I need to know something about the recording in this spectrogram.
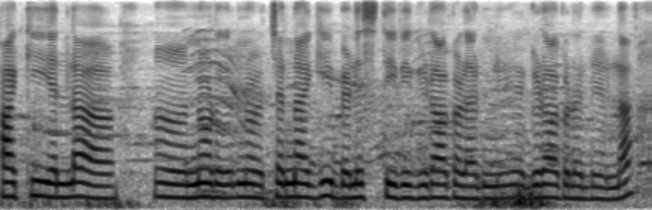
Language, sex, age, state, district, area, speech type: Kannada, female, 45-60, Karnataka, Bangalore Urban, rural, spontaneous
